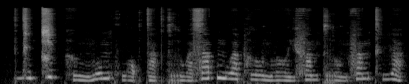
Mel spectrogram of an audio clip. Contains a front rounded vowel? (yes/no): no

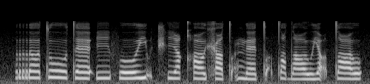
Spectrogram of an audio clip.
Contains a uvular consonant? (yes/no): yes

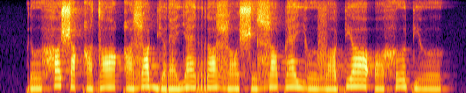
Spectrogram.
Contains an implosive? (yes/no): no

